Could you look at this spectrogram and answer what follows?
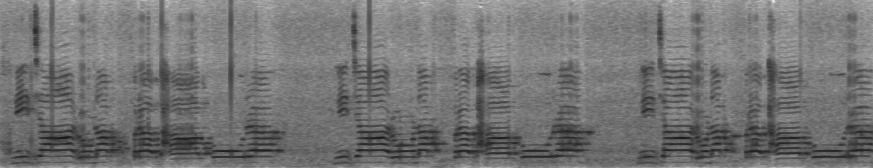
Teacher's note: ఆ రా దగ్గర దీర్ఘం లేదు ఎవరు ఇవ్వకండి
